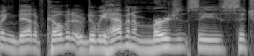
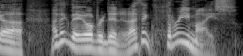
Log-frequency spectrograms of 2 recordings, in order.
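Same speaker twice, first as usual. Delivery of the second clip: ordinary delivery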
